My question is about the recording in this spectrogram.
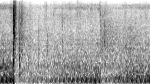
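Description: A single sharp crack of a lunge whip, about a quarter second in, used to drive a horse on.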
